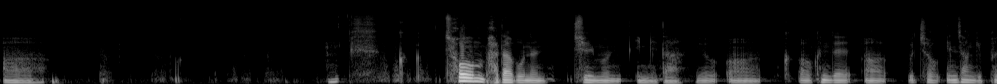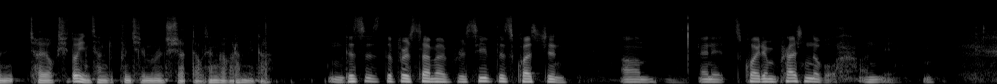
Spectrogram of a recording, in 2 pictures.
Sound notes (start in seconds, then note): 4.8 speaking in Korean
